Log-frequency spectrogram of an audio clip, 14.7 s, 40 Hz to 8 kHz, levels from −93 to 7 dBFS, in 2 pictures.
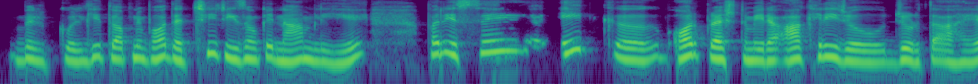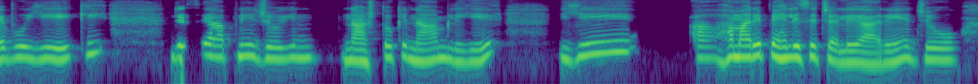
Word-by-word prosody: बिल्कुल, 180 -1 -3
ये - - 0
तो 220 -3 0
आपने 200 +2 -1
बहुत 205 +1 +1
अच्छी 280 +10 +2
चीज़ों 200 -4 +1
के 220 - 0
नाम 180 +2 +1
लिए, 170 - -3 0.5
पर 270 +2 +2
इससे 290 +3 +4 0.6
1 350 -4 -3 0.4
और 225 +5 +6
प्रश्न 200 -2 +3
मेरा 180 0 +3 0.2
आख़िरी 225 +2 +1
जो 175 -2 +1 0.2
जुड़ता 165 +1 -1
है 165 +3 -1
वो 215 +2 -1
ये 200 -1 +1
कि 275 +4 -4 0.5
जैसे 225 +3 0
आपने 235 +2 -1
जो 205 -1 -1
इन 215 +1 -3 0.2
नाश्तों 180 +4 +1
के 230 +1 -3
नाम 185 +2 +1
लिए, 175 +7 -2 0.5
ये 275 - -1 0.5
अ, 215 - +1
हमारे 225 +4 +3
पहले 220 -3 +4
से 230 +1 +2
चले 175 -6 0
आ 150 -2 +2
रहे 160 +1 -1
हैं 210 - -2
जो 190 0 -2
205 Hz, 170 wpm, -21 LUFS, 180-230 Hz, 0.6 s, और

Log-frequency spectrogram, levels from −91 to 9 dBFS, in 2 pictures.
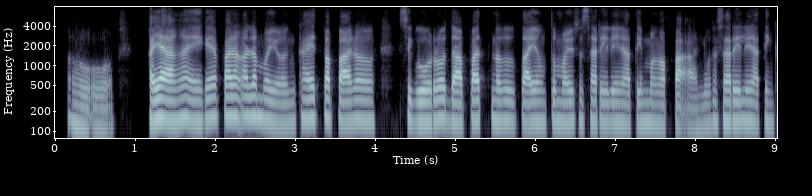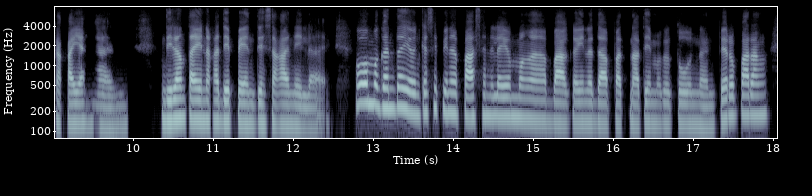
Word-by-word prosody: Oo, 115 -4 -5 0.5
kaya 145 0 +8
nga 160 +2 +1
eh, 145 - 0
kaya 155 +3 +1
parang 165 -1 +5
alam 165 0 +3
mo 150 -2 -1
yun, 135 0 -3
kahit 155 0 0
papaano 145 -1 +3 0.3
siguro 140 +1 +2
dapat 145 +2 +3
matuto 140 -1 -3 0.3
tumayo 135 -1 -1
sa 140 +1 -9
sarili 135 -1 -1
nating 130 0 -2
mga 130 -2 -3
paa 110 -3 0
'no, 125 +2 -8
sa 140 - -7 0.2
sarili 140 0 0
nating 135 +1 -3
kakayahan, 125 -3 -4 0.5
hindi 145 - +1
lang 155 +1 +4
tayo 150 -1 +4
nakadepende 135 -2 -1
sa 130 0 -4
kanila. 125 -2 -3 0.4
Oo, 265 +1 +5
maganda 230 -2 +1
yun 195 -4 +2
kasi 190 +4 -5
pinapasa 180 -4 0
nila 170 -1 -3
yung 165 - -6
mga 150 -2 -2
bagay 135 0 0
na 135 - -2
dapat 130 -1 -1
nating 130 +1 -4
matutunan, 130 -2 -7
pero 155 +3 0
parang 175 0 -1
140 Hz, 155 wpm, -22 LUFS, 130-155 Hz, 0.5 s, kaya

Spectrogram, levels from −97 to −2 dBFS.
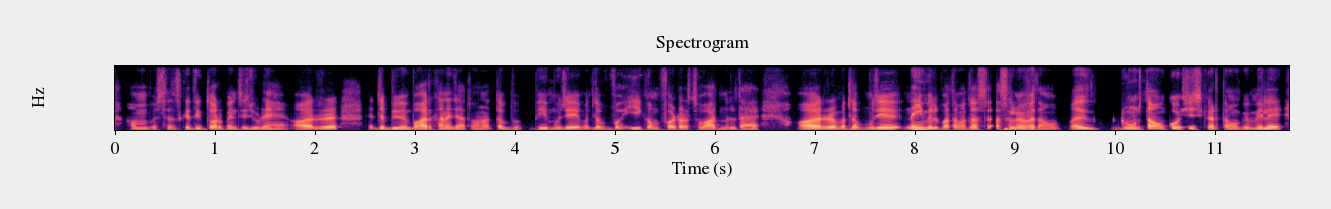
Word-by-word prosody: हम 125 +1 -6
सांस्कृतिक 125 +1 -6
तौर 115 -1 +3
पर 120 - -5
इनसे 120 0 -7
जुड़े 110 +1 -3
हैं 110 0 -7
और 145 -1 +2 0.6
जब 145 +1 0
भी 165 +2 0
मैं 175 -2 0
बाहर 125 +1 +4
खाने 120 -2 -2
जाता 110 0 -4
हूँ 110 - -7
ना, 130 - -3
तब 155 0 -3 0.2
भी 155 +1 -1
मुझे 125 0 +1
मतलब 135 0 -4
वही 130 +5 -4
कम्फ़र्ट 125 -1 -1
और 120 - 0
स्वाद 115 0 0
मिलता 105 +1 -4
है। 115 - -2 0.4
और 140 +1 +7
मतलब 165 0 -1
मुझे 180 +3 +5
नहीं 175 +2 +5
मिल 145 - +2
पाता 110 0 0
मतलब 115 +1 0
अस 115 - -3
असल 130 +2 -1
में 130 -1 +2
बताऊँ, 115 0 -2 0.2
अय 150 +1 +5 0.4
ढूँढ़ता 145 +3 +2
हूँ, 130 -2 +3
कोशिश 135 +2 +1
करता 110 - 0
हूँ, 120 +1 -3
कि 125 - -4
मिले 115 -1 +3
125 Hz, 230 wpm, -24 LUFS, 115-145 Hz, 0.6 s, और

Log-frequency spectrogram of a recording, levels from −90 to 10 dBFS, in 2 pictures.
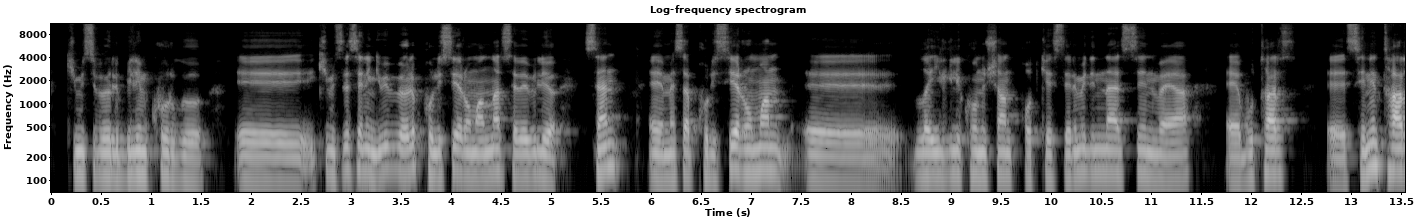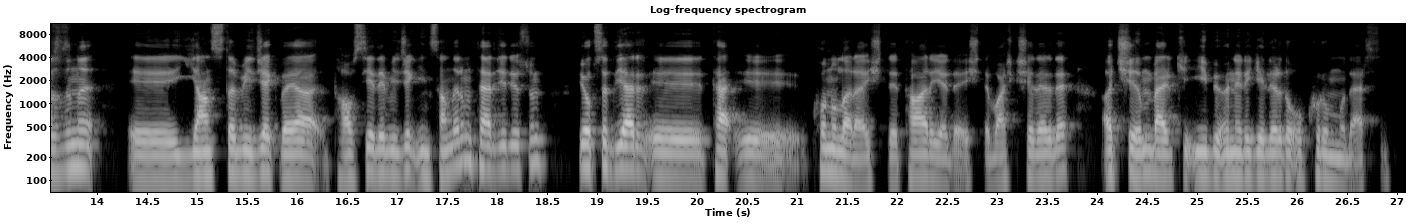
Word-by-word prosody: Kimisi 115 0 -2
böyle 115 -1 +1
bilim 115 0 +2
kurgu, 105 -3 -2 0.3
eee, 100 -1 0
kimisi 120 +1 -5
de - - +1
senin 130 -1 0
gibi 135 +4 -1
böyle 125 +2 +2
polisiye 115 +1 0
romanlar 115 +2 +3
sevebiliyor. 115 -2 +1 0.2
Sen, 140 +3 0 0.2
eee, 110 -1 +2
mesela, 110 +1 -1
polisiye 115 +5 +2
roman 125 0 +1
eee, 105 -2 -1 0.2
la 115 +1 +2
ilgili 115 +1 0
konuşan 115 0 -1
podcast'leri 110 0 -3
mi 125 0 -1
dinlersin 120 -1 0
veya, 105 0 +1 0.4
eee, 100 0 +1
bu 110 +1 -5
tarz, 120 0 +4 0.4
eee, 95 0 -1
senin 120 +10 0
tarzını, 140 +1 +3 0.3
eee, 105 0 0
yansıtabilecek 115 +2 +1
veya 110 -1 +4 0.2
tavsiye 110 +4 -1
edebilecek 120 +1 -1
insanları 120 +7 -1
mı 175 -2 -5
tercih 140 -2 +3
ediyorsun 145 +4 -5 0.3
yoksa 150 -1 +2
diğer, 140 -1 +7
eee, 115 -3 0
te 125 - +3 0.2
eee, 115 -1 -3
konulara, 115 -7 +1
işte, 105 0 -6
tarihe 105 -3 +1
de, - - -5
işte, - - -9
başka 105 0 -3
şeylere 115 0 -1
de 130 +1 -2 0.3
açığım, 120 0 +1
belki 110 -1 +2
iyi 115 -1 -1
bir 115 - +1
öneri 115 +1 0
gelir 115 0 0
de - - +1
okurum 110 -1 -4
mu 95 -2 -5
dersin? 305 0 -9
115 Hz, 140 wpm, -24 LUFS, 110-125 Hz, 0.4 s, diğer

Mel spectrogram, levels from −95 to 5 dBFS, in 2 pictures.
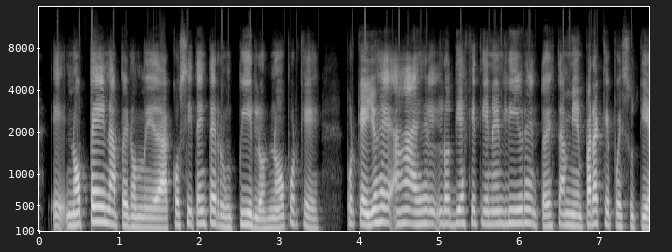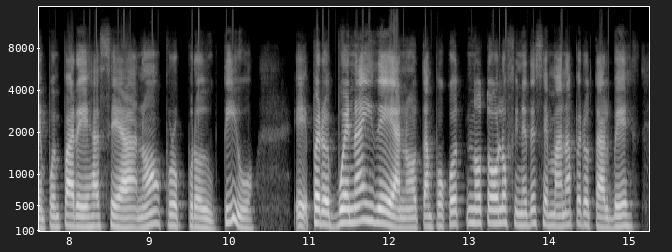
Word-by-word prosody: eh, 170 -2 -4
no 190 +2 +2
pena, 235 -7 +4
pero 165 -3 +1
me 155 -1 -1
da 150 0 +2
cosita 195 +2 -2
interrumpirlos, 175 -6 0
¿no? 150 +2 -1
Porque 175 -9 -5 0.3
porque 200 -1 0
ellos 210 +5 +4 0.2
ajá, 205 -1 +1
es 200 -2 -2
los 205 -1 -2
días 210 +1 -1
que 215 - -5
tienen 200 0 -2
libre, 215 +1 0
entonces 175 -3 -3
también 180 -3 -1
para 205 +2 +2
que, 190 -2 -4
pues, 175 -2 -4
su 170 -1 -6
tiempo 155 -1 -2
en 160 - -5
pareja 165 -1 +2
sea, 155 -3 +2
¿no?, 190 +6 0
pro 175 -2 -2
productivo. 145 - -2 0.5
Eh, 175 -2 0
pero 215 -3 +6
es 180 - -5
buena 225 +5 +4
idea 210 - +3
no, 150 0 -3
tampoco, 170 +5 -2
no 215 0 -1
todos 215 -1 +3
los 220 0 -1
fines 185 -3 -3
de 210 - -3
semana, 185 -2 -3
pero 190 -2 -3
tal 155 -4 -1
vez, 170 +3 -2
185 Hz, 190 wpm, -17 LUFS, 160-205 Hz, 0.5 s, pero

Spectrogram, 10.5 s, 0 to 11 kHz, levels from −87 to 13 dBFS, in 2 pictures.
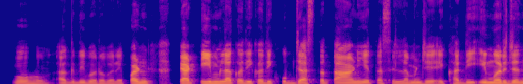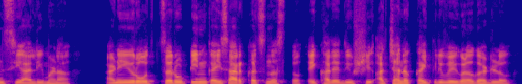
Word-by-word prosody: हो, 150 - -3
हो, 140 -5 -9
अगदी 135 +1 -5
बरोबर 130 -3 -6
आहे. 130 - -7
पण 200 +1 +4
त्या 200 -1 +5
टीमला 195 +1 +6
कधी-कधी 185 +1 -1
खूप 205 -3 -8
जास्त 165 +3 0
ताण 155 +1 +4
येत 165 -4 -2
असेल 135 -1 -7
ना, 145 - -3
म्हणजे 140 -1 -3
एखादी 145 +1 -4
ईमर्जन्सी 145 0 +2
आली 130 +2 -4
म्हणा 125 -2 -6 0.4
आणि 145 +3 +1
रोजचं 145 +2 +2
रूटीन 170 0 +2
काही 180 0 +1
सारखंच 175 +1 +1
नसतं. 155 -7 -6
एखाद्या 155 +3 0
दिवशी 150 +2 -4
अचानक 165 +6 0
काहीतरी 155 -2 -2
वेगळं 145 0 +1
घडलं 130 -3 -2
150 Hz, 185 wpm, -24 LUFS, 140-170 Hz, 0.4 s, टीमला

